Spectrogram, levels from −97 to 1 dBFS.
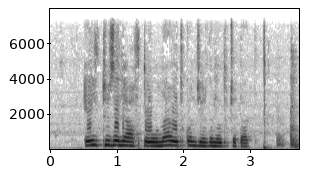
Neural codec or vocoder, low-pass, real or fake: none; 7.2 kHz; real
